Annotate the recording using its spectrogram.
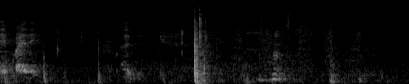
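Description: Quiet, whispery voices with a few light knocks; the sharpest, about two seconds in, is a plastic sippy cup set down on a plastic high-chair tray.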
